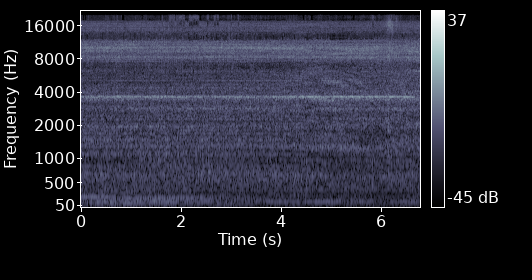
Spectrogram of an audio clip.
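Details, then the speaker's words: Well pump rewired and plugged in with pressure switch and gauge fitted, pressure building: constant low hum with faint steady high tone, no grinding or clunking; pump runs smoothly. "we're going to plug that guy in and listen to the pump come on and listen to it go off with the pressure switch"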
